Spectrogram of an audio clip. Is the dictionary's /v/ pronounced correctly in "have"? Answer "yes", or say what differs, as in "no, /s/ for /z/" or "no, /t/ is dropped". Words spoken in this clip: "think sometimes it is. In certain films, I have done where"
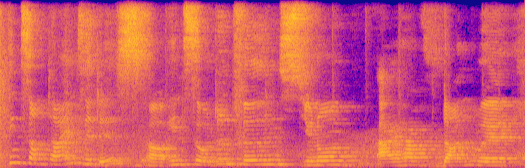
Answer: yes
